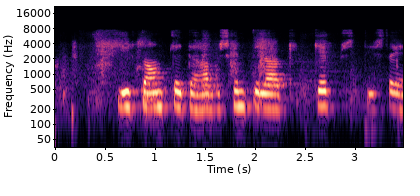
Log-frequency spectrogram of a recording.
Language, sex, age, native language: Icelandic, male, 12, Icelandic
